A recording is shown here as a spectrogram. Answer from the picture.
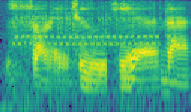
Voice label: robot sorry to hear that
